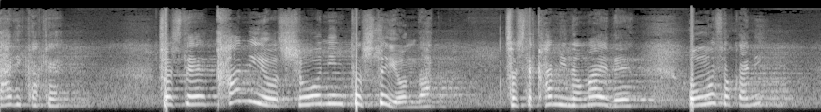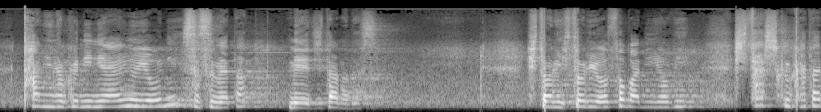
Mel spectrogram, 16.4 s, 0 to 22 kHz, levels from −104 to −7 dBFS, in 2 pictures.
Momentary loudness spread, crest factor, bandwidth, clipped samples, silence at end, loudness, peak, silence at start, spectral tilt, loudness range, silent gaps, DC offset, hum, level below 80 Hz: 16 LU; 20 dB; 16.5 kHz; under 0.1%; 0 s; -19 LUFS; 0 dBFS; 0 s; -2 dB/octave; 4 LU; none; under 0.1%; none; -60 dBFS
